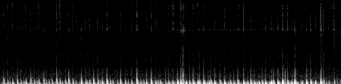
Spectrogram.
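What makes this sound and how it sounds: A long, flat, hollow cardboard box for Mikado pick-up sticks is held over the microphone and tapped and scratched with fingertips and nails. The result is a rapid, uneven stream of short, dull, boomy thumps, deep and low with almost no high end, each dying away almost instantly.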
